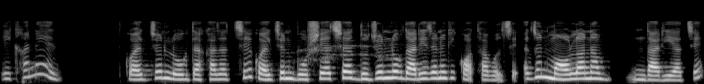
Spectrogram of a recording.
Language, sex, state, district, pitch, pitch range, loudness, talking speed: Bengali, female, West Bengal, Jhargram, 260 Hz, 230-290 Hz, -16 LUFS, 195 wpm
